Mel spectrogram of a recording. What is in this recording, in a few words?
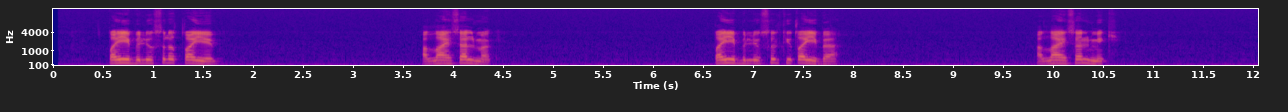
greeting arrivals, arabic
